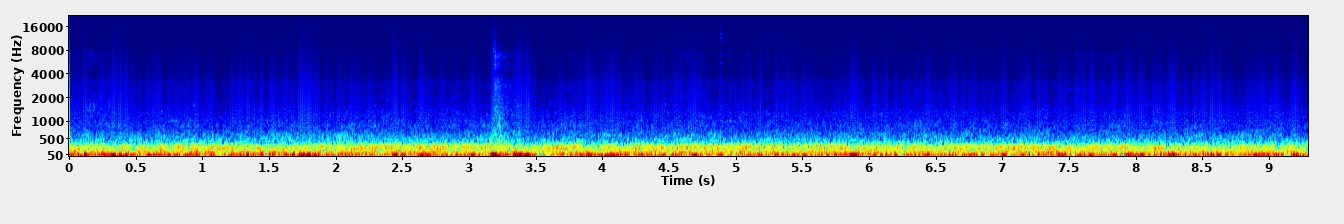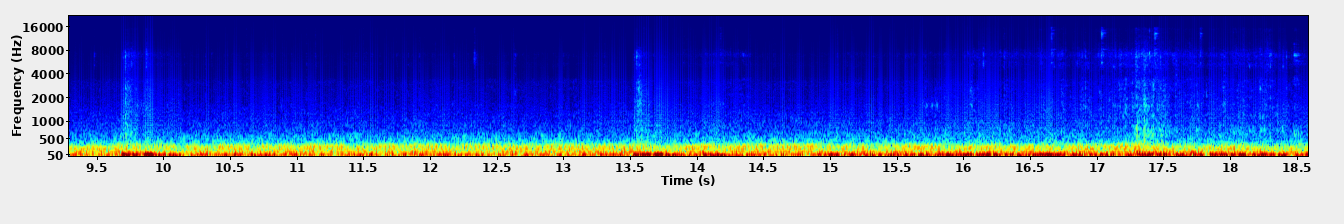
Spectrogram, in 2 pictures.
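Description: Tyres roll on a paved road with a low rumble.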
